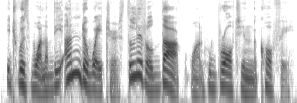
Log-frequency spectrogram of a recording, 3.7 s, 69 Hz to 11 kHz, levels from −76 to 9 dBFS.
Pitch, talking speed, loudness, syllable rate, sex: 160 Hz, 225 wpm, -20 LUFS, 6.3 syllables/s, female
